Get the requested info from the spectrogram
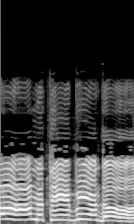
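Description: A boy singing a Sindhi devotional song solo, with no instruments: long, wavering held notes with short breaks between them, the melody falling lower near the end.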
